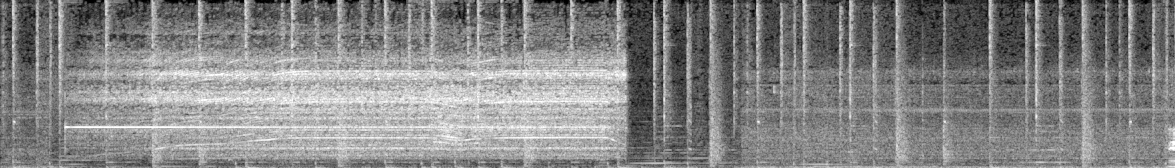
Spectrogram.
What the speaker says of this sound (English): I got my little hand drill here.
